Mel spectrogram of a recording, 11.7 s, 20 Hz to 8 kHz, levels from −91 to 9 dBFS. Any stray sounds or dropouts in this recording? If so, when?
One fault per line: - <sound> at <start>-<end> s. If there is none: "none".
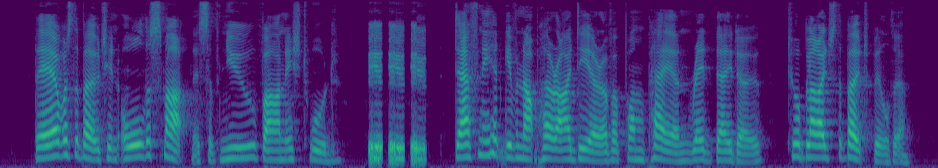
- laugh at 4.6-5.3 s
